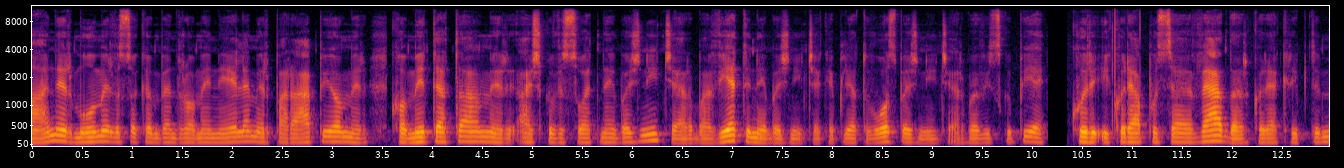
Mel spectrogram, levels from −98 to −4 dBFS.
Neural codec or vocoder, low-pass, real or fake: none; 10.8 kHz; real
